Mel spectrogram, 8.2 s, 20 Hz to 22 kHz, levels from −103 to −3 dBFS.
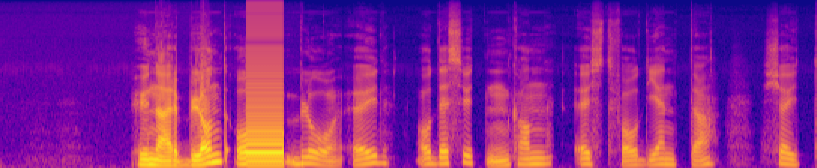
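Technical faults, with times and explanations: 1.49–1.63 s and 1.96–2.09 s, microphone overload: The loudest peaks are flattened at the top, about 1 dB over the limit in the first burst and about 5 dB in the second. A small share of samples is cut, then a larger one. This gives a harsh, crackling edge. The likely cause is input volume set too high for the converter.
2.03 s and 3.03 s, microphone volume stepped down: The level drops suddenly, by about 3 dB and then about 8 dB. Sound and background fall together. The first drop lands inside the distorted peak. This is likely software cutting the device's input volume after hearing clipping.
2.47–2.83 s, system hang loop: A 10 ms slice repeats dozens of times. This makes a steady 100 Hz buzz in place of real audio. About 0.4 s of sound is lost. The system froze while the hardware kept replaying its ring buffer.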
